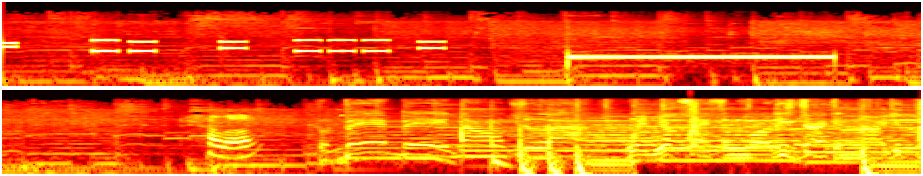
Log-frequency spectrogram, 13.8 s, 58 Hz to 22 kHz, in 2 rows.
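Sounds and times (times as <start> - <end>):
telephone keypad dialing tones: 0.7 - 3.4, 4.2 - 6.3
speech: 8.4 - 13.7.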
